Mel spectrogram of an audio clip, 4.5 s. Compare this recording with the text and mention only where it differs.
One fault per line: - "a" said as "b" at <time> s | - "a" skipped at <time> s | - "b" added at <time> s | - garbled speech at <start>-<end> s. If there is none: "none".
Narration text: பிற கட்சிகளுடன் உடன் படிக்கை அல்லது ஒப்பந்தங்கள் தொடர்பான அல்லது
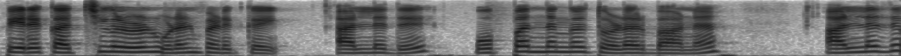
none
